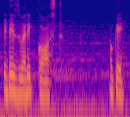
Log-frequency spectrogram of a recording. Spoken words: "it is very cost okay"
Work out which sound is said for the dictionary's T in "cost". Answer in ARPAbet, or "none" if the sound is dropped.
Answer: T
